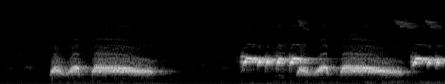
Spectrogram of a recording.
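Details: Spotted dove cooing in a clear, melodious, rapid style, played to provoke other doves to answer; a low double coo phrase, a pause, then a buzzy trilled note running into another deep coo and a final trill.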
